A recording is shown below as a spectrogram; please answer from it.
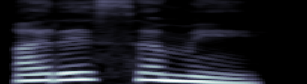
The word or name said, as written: ಅರೆಸಮೆ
